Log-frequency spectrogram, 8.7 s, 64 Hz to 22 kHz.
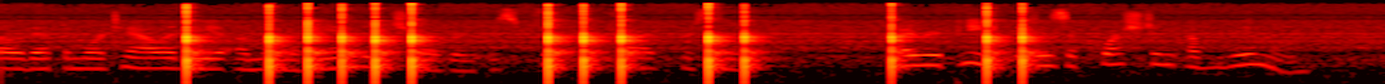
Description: Tap code, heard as taps on a table, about 4 knocks a second, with room echo and speech in English. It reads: EMB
